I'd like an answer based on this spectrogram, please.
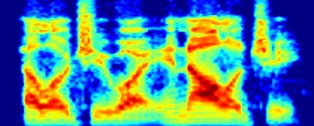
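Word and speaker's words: oenology: In the wine world, the science of wine is called enology. So it's spelled O-E-N-O-L-O-G-Y, enology. So it's just short for Eno, O-E-N-O. So drop the O, it's Eno.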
